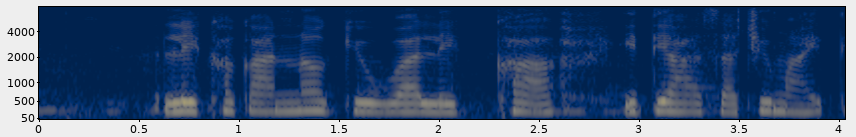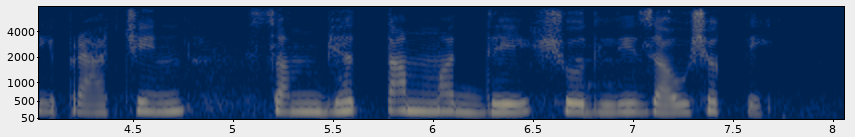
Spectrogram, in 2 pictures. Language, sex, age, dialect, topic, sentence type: Marathi, female, 18-24, Northern Konkan, banking, statement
